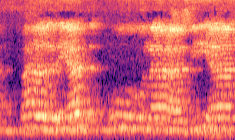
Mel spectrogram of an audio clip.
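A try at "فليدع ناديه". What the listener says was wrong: Nya pendek. Falyad'una.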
